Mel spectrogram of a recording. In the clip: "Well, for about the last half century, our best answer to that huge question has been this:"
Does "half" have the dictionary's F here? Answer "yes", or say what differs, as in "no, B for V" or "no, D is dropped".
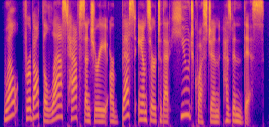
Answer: yes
